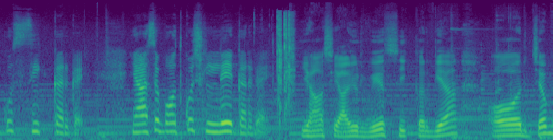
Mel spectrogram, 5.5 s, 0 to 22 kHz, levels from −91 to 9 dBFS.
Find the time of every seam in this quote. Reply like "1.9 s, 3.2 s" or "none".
2.9 s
